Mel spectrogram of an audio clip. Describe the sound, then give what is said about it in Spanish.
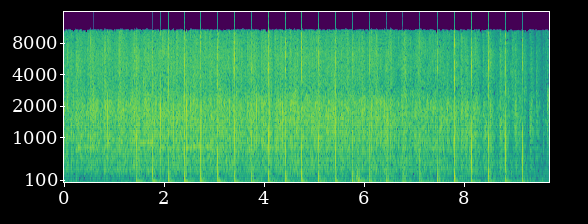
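Sustained applause from an audience for the outgoing minister Julio Garay, dense overlapping claps forming a steady wash of sound with sharper individual claps standing out rhythmically, lasting the full clip without speech. “Recogemos la larga experiencia y el enorme trabajo de quienes nos precedieron, y queremos particularmente pedirles un aplauso para el compañero que nos ha ayudado intensamente en estos últimos meses, el ministro saliente, el compañero Julio Garay.”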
